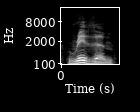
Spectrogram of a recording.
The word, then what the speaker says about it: rhythm: what is that about anyway we say Rhythm so we say Rhythm Rhythm rhythm with a nice long r at the beginning Rhythm the Rhythm I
